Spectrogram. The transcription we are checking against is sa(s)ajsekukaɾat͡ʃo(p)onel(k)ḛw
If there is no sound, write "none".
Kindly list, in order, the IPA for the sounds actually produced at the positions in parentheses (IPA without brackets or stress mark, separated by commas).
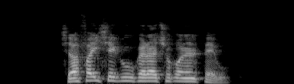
f, k, p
